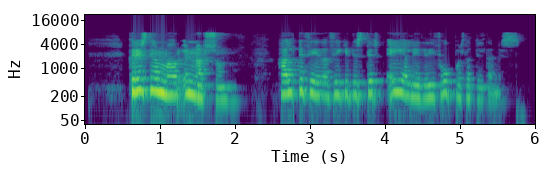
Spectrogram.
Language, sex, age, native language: Icelandic, female, 30-39, Icelandic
